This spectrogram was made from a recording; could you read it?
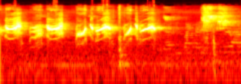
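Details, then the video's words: Chinese hwamei singing loudly and close, a series of bright looping whistled phrases repeated about twice per second, each sliding up and down, then softer high notes. "Burung Hwamei Wambi NGOCEH Istimewa Gacor Suara Cristal Isian special"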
